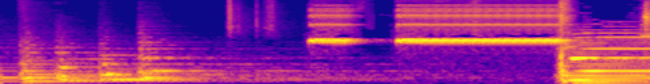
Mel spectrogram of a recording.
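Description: Background music fading out, then a high whistle-like tone sounding twice at the same pitch: a short note, then a longer, louder held one near the end.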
